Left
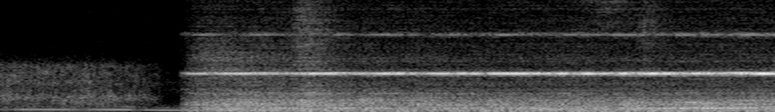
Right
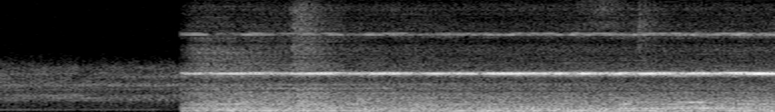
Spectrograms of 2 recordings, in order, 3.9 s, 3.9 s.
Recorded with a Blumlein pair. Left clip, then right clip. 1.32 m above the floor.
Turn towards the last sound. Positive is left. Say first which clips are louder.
# right 4 dB
turn(degrees=-60)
